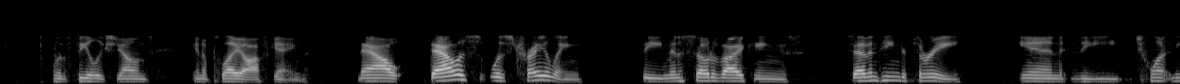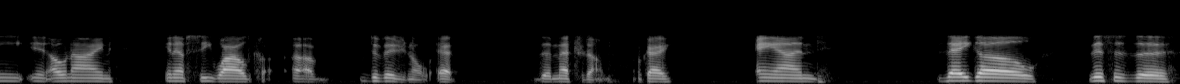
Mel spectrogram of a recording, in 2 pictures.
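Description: No technical faults can be heard anywhere in this recording.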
